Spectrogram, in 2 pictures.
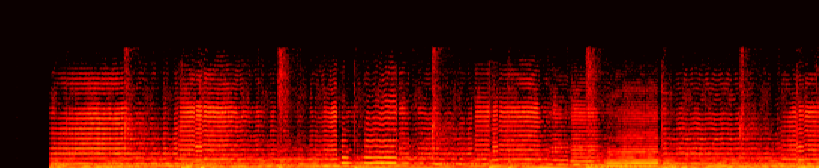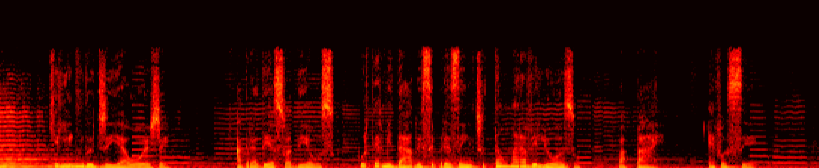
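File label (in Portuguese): pai feminina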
